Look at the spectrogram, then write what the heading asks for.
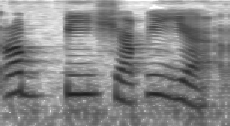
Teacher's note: ya yang mulanya berharokat fathah tanwin karena dibaca wakof maka menjadi fathah panjang. Ini termasuk bacaan mat iwad.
